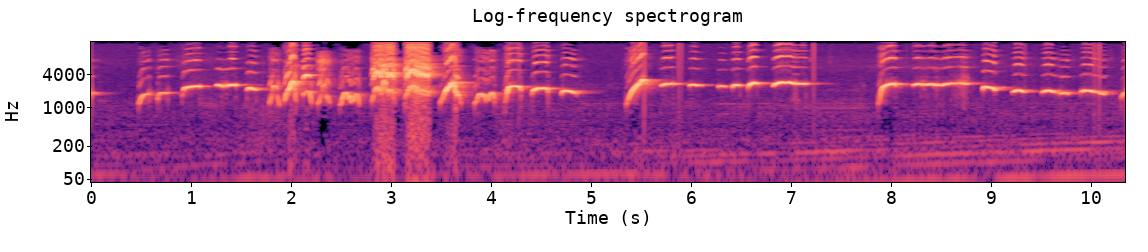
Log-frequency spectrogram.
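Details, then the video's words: Pet cockatiel at home, singing and making a lot of noise: a long run of bright whistled notes, many slurring upward then holding, broken by a harsh broadband screech burst near the middle. "CALOPSITA(KIKO) CANTANDO E FAZENDO BARULHO!"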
